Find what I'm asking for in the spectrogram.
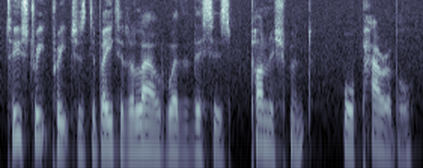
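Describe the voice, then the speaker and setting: An actor playing a somber male foreign correspondent reporting from abroad, in a hushed, somber manner. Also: mid-range voice, normal speed, gravelly, dry recording. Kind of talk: scripted dramatic news report.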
